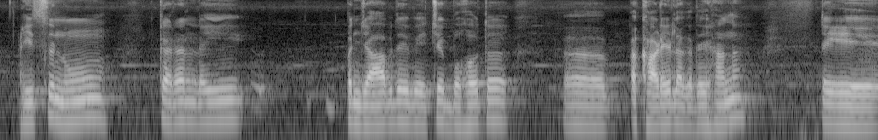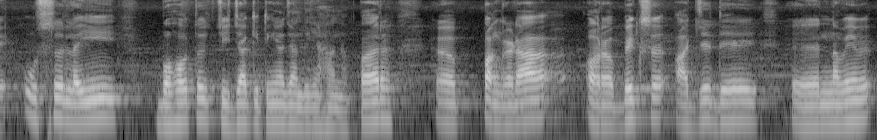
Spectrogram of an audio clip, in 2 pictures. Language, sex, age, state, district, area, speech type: Punjabi, male, 30-45, Punjab, Jalandhar, urban, spontaneous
